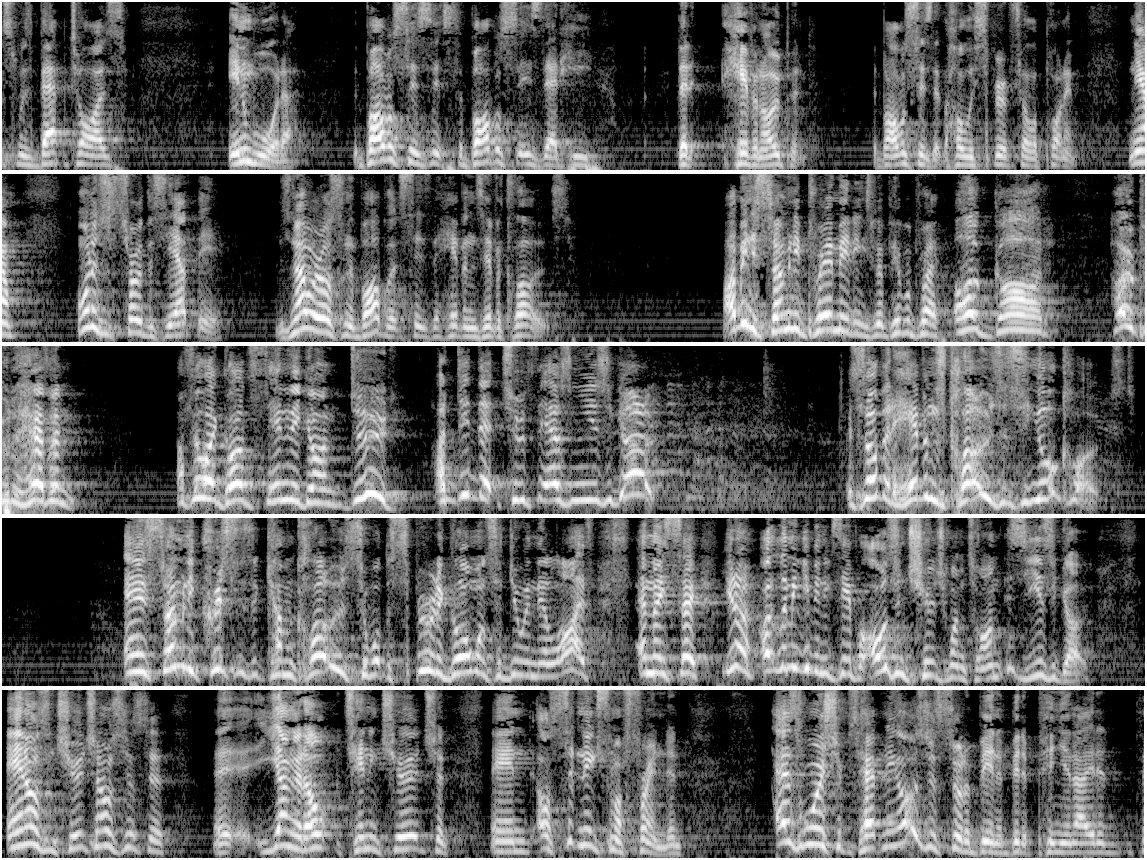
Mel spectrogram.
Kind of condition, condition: setting, large echoing room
